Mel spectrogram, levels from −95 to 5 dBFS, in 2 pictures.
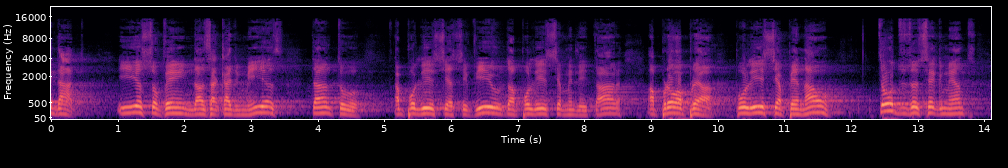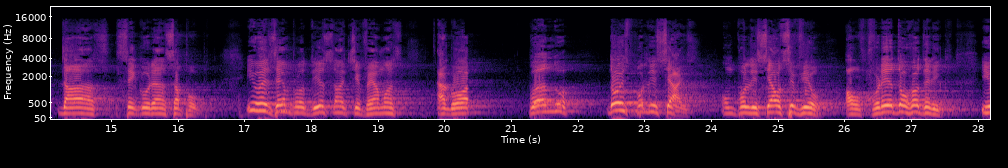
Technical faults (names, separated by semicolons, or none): stream segment skipped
